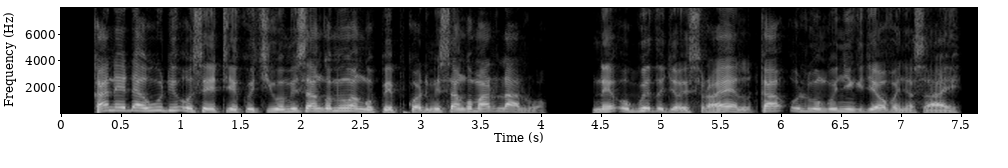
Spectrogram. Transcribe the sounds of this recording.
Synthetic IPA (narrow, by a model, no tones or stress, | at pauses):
kanɛdaudiosetjekot͡ʃiwomɪs̬aŋɡomɪwaŋopepkɔdmɪsaŋɡomarlalwɔ̰k̚ | nɛʔoɡwed̪od͡ʒɔɪsɾaɛlkaʔolwoŋɡoɲiŋɡd͡ʒɛhɔvaɲa̰sajḛ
